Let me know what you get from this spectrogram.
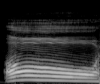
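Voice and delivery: ordinary talk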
